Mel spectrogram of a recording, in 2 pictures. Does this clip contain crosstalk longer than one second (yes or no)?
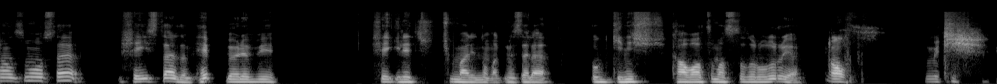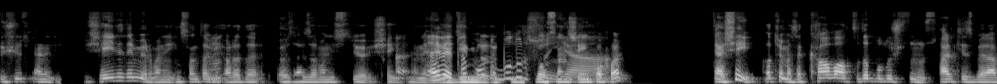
yes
